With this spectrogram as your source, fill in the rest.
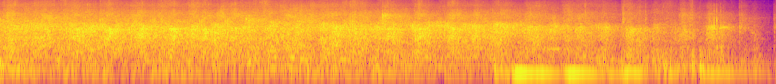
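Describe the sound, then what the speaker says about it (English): A lecture audience in Hawaii gives speaker Kevin Roose a sustained round of applause. The dense clapping fills the hall and thins slightly toward the end, while a low hum joins in the second half. "let's give him a round of applause and celebrate a scholar here with us in Hawaii"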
